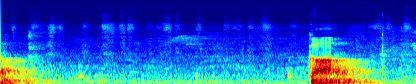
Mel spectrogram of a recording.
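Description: A physics equation is written out during a class lesson, with light scratchy strokes and a louder, firmer scrawl near the end. Soft voice sounds are present faintly in the background.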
